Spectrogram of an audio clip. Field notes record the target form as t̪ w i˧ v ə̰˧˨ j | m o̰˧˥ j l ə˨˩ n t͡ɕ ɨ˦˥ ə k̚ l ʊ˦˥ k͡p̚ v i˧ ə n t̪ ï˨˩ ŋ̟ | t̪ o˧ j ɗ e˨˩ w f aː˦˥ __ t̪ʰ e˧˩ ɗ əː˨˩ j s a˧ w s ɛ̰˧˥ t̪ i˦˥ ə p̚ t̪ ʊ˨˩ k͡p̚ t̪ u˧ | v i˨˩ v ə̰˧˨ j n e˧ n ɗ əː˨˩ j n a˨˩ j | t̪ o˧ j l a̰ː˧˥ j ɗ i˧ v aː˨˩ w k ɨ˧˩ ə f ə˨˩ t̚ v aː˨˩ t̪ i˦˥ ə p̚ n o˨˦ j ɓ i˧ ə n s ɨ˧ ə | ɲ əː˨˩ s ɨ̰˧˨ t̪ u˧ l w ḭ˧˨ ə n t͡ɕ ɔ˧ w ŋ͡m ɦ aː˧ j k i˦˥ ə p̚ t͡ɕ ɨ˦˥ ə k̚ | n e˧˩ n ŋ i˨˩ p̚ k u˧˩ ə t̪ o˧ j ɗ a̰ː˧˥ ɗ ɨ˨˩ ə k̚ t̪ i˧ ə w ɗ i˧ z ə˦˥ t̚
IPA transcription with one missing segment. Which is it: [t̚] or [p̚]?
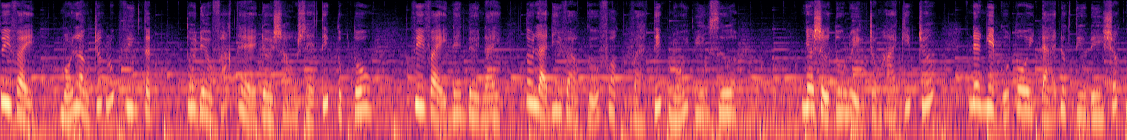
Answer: t̚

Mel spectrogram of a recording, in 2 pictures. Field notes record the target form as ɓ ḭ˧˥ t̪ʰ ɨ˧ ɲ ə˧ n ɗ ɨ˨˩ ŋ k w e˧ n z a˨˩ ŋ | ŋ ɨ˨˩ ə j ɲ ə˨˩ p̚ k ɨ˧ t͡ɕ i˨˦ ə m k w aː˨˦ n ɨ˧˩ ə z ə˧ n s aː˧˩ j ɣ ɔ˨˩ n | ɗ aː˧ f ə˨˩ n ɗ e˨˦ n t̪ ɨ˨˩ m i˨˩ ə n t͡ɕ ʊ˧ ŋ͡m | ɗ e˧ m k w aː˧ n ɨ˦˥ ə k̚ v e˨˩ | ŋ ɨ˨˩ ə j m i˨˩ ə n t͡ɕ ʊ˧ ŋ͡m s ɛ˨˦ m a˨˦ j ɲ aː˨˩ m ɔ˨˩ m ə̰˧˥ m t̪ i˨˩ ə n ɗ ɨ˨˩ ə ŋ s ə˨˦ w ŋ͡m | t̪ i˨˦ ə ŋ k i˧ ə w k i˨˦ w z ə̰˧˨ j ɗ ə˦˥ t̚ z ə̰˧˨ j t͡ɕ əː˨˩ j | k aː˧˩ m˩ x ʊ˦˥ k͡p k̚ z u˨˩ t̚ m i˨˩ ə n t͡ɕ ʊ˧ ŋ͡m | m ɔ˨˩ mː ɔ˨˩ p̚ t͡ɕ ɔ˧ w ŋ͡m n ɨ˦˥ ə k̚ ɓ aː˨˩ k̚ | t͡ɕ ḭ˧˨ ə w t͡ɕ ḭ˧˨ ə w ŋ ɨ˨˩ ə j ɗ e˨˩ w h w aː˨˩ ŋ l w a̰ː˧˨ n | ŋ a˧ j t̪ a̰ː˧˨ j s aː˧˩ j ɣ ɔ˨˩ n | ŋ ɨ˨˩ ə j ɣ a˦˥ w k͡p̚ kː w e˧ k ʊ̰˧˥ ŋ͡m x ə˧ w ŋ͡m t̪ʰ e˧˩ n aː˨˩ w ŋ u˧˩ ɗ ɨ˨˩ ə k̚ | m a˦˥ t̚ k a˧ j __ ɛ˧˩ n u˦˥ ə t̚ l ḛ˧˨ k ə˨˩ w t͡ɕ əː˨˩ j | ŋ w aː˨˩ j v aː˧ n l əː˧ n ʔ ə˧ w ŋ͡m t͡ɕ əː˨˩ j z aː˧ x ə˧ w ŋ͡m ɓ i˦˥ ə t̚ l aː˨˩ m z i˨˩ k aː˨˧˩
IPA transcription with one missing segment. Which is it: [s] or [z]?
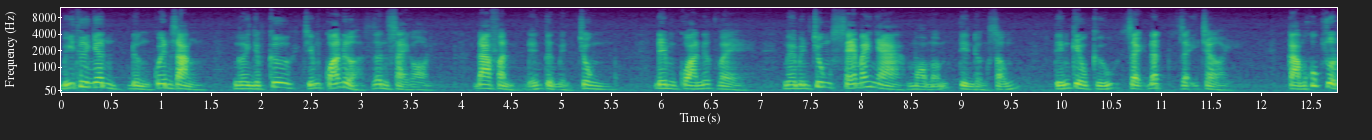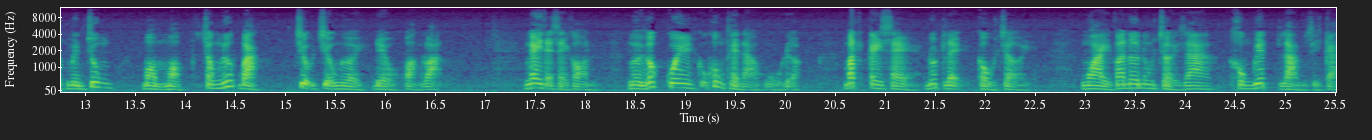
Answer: s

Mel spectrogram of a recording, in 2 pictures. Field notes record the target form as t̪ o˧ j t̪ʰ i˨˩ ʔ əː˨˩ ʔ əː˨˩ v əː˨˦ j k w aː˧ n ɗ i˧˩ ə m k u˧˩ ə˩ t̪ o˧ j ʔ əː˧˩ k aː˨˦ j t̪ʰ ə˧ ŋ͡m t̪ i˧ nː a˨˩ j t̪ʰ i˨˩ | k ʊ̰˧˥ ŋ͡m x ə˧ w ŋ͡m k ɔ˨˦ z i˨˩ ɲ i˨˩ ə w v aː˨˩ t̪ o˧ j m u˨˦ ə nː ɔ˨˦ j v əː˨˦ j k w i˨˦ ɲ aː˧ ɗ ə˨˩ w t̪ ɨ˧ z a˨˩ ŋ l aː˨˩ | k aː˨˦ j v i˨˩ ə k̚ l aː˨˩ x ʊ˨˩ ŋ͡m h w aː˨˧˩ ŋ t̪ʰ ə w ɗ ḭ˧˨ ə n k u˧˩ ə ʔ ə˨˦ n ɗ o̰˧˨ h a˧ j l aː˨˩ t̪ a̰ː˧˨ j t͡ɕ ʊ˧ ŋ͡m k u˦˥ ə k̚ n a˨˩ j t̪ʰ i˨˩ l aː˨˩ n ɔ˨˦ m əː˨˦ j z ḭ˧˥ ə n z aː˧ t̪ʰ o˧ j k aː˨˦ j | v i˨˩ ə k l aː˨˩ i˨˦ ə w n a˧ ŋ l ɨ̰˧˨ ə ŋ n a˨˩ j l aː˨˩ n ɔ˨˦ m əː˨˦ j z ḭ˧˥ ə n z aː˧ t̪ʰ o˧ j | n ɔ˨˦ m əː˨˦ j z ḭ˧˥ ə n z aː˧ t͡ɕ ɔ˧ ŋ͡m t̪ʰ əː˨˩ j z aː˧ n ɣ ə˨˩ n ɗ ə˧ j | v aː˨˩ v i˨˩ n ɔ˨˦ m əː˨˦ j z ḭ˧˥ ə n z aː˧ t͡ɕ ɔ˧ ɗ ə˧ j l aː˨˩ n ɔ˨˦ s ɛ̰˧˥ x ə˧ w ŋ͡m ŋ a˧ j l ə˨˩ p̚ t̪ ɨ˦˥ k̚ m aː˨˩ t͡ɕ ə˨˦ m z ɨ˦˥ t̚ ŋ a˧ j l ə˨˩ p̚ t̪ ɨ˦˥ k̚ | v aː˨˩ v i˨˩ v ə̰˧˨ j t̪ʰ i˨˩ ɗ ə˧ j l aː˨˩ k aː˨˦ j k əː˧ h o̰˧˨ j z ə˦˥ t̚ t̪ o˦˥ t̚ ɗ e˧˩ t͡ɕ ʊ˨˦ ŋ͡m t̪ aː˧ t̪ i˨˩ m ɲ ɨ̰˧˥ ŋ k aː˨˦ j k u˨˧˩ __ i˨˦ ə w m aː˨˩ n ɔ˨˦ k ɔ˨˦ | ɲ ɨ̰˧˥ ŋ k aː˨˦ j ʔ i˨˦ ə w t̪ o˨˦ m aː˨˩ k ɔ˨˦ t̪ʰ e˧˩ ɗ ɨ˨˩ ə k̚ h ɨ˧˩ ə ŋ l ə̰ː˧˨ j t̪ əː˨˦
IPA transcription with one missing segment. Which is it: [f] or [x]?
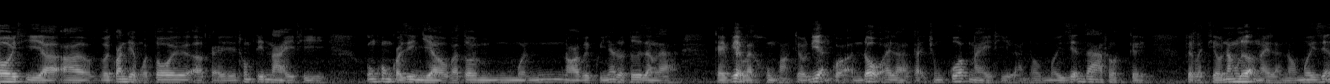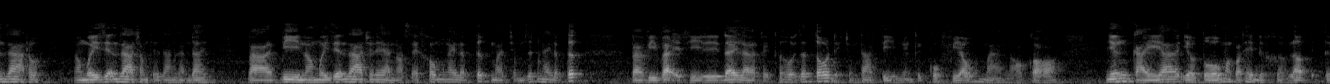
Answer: f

